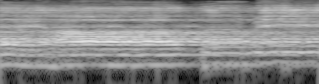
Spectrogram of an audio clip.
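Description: A male reciter singing an Urdu devotional song through a microphone, holding one long note that shifts pitch about one and a half seconds in.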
